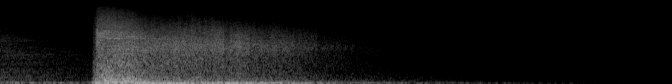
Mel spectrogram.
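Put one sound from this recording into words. A loud blast booms and slowly fades.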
